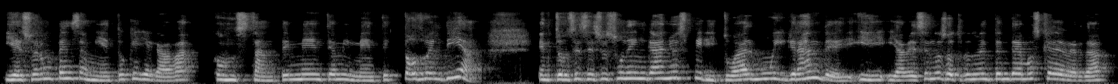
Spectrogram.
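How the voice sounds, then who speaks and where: A woman in her forties tells her personal story in an interview, earnest and emotional, circling back and repeating words. Her voice sits a little high. The room has a noticeable echo around her. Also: moderate pace, dark tone. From Colombia. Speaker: interview guest. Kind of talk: personal testimony in conversation.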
